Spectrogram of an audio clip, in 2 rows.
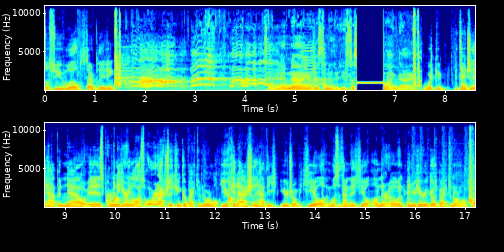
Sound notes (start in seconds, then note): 1.5 person screaming; 6.2 beep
